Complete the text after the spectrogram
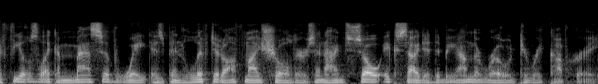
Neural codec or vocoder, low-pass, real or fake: none; 7.2 kHz; real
